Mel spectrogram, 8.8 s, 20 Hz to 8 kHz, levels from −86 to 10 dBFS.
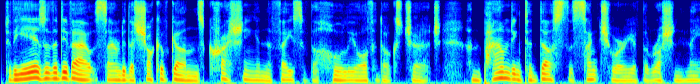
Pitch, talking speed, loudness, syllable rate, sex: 120 Hz, 205 wpm, -18 LUFS, 4.9 syllables/s, male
